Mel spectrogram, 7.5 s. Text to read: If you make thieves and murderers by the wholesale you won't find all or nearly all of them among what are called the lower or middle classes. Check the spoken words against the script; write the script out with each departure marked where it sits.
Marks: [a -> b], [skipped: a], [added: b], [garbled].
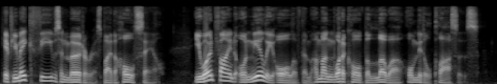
If you make thieves and murderers by the wholesale you won't find [skipped: all] or nearly all of them among what are called the lower or middle classes.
